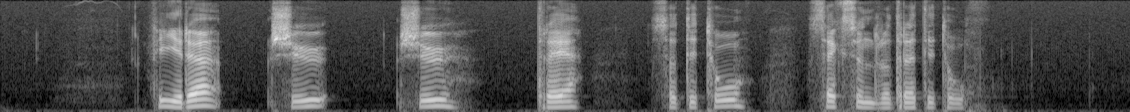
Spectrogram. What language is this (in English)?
Norwegian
